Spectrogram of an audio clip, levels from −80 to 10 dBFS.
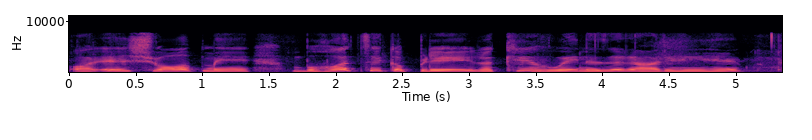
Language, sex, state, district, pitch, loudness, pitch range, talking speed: Hindi, female, Jharkhand, Palamu, 260 Hz, -17 LUFS, 245-295 Hz, 145 wpm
